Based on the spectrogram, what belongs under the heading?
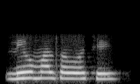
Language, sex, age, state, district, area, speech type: Odia, female, 18-30, Odisha, Subarnapur, urban, conversation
